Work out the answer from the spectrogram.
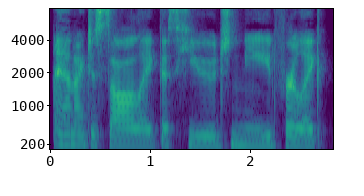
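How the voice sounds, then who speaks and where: A young woman on a video call, pitching her app in a casual chat, eager and full of fillers like "like". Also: little pitch movement, unhurried, fairly bright tone, clear, resonant tone. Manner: eager, filler-heavy, lots of "like".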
